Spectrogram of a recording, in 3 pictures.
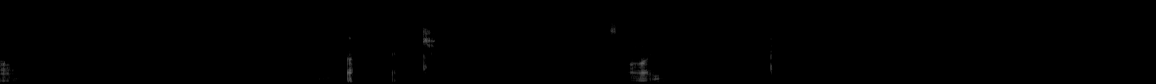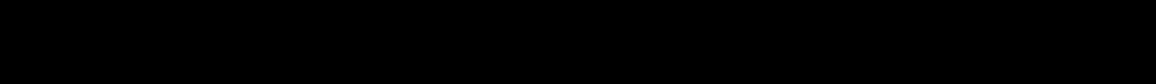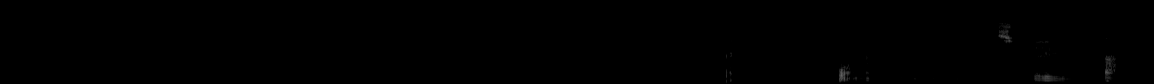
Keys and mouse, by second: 2.8 click, 4.2 click, 5.5 click, 7.6 click, 20.6 click, 28.4 click, 30.1 click, 32.1 right click.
